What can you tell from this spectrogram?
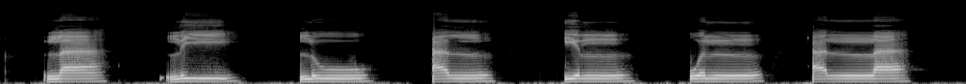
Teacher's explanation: ketika kita melafalkan huruf lam, yang disentuhkan itu adalah samping lidah depan kanan dan kiri, ya. Keduanya menyusur sampai ke ujung lidah.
